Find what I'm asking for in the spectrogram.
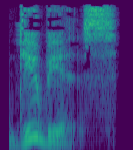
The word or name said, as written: dubious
